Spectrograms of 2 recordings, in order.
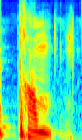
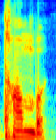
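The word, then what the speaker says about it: thumb: देखिए थम में बहुत कोई बोल देते हैं थंब, बा का उच्चारण करते हैं लास्ट में थंब, लेकिन थंब ना बोलकर थम बोलना है। ठीक है, एम तक हमें उच्चारण करना है, थम।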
